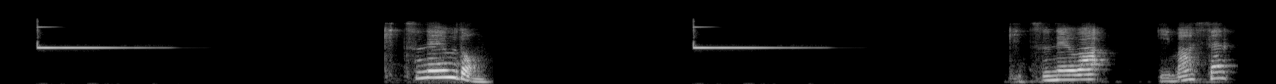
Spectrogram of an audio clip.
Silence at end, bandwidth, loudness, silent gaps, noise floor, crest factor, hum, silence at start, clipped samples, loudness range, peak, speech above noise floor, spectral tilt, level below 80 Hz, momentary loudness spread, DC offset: 0.45 s; 8.8 kHz; -17 LUFS; none; -68 dBFS; 20 dB; none; 0.35 s; under 0.1%; 7 LU; -2 dBFS; 53 dB; -4.5 dB/octave; -70 dBFS; 22 LU; under 0.1%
